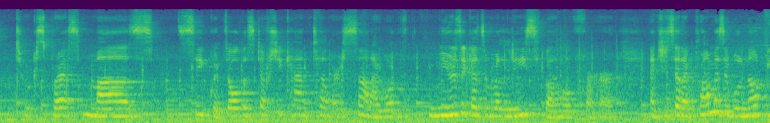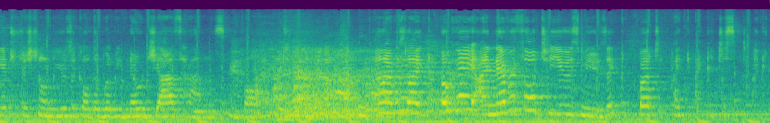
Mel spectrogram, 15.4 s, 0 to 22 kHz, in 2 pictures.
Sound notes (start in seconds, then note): 10.1 audience laughing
